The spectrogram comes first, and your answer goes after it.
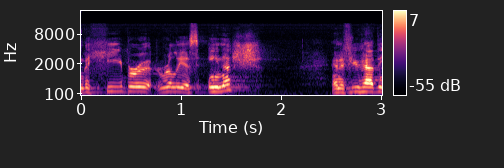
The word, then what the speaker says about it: Enoch: It really is Enoch.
